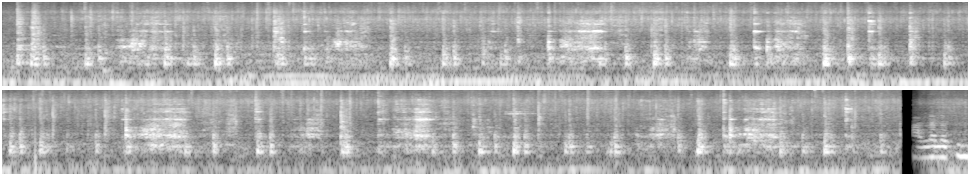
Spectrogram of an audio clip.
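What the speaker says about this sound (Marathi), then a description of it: "आता त्याच्यामध्ये आपण टाकतोय कढीपत्ता आणि थोडा टोमॅटो." Curry leaves and tomato sizzle steadily in hot oil in a pan for an egg curry, with continuous frying crackle and repeated scraping stirs, and a brief cut near the end.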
